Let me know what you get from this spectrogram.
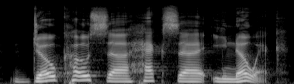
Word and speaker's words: docosahexaenoic: Docosahexaenoic. It's really spelled like it sounds.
